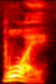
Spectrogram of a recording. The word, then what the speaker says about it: buoy: His work here is The Black Bell Buoy, and I pronounce it strangely because I'm trying to convey the fact that it's one of those ocean markers and not a young lad.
